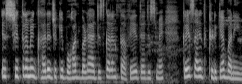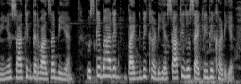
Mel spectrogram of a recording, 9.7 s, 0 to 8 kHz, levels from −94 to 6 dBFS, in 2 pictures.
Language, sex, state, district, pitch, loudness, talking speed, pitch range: Hindi, female, Bihar, Saran, 235 Hz, -28 LUFS, 260 wpm, 220-265 Hz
